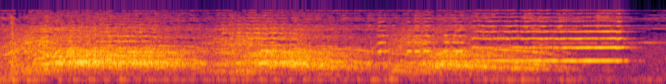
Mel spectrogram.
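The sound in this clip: A crowd chants loudly in welcome of a guest, voices joined in three long swelling phrases that rise and sustain before the last one breaks off abruptly.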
